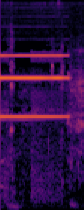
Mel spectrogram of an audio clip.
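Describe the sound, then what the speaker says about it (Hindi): A multimeter set to continuity gives a steady, fairly loud, high electronic beep for just under a second before cutting off, while an AC/DC fan circuit is tested for shorts. "ये देखें ये मीटर की बीप आपको सुनाई दे रही है।"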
